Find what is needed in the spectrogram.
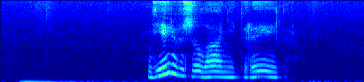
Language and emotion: Russian, sad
